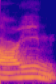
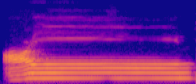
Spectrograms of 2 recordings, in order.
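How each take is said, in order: First: আইন said short, as an everyday word without the long throat stretch; common mispronunciation. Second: আইন from mid-throat, drawn out long on a level note; correct throat articulation. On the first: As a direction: mimic the learners' plain, unstretched আইন. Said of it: "অনেকেই আইন এমন উচ্চারণ করে". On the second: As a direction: intone আইন very slowly with pressed throat. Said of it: "আমরা এভাবে উচ্চারণ করব". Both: Shown as a demonstration.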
